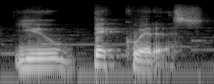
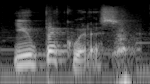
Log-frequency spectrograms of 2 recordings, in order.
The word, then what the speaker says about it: ubiquitous: is ubiquitous and ubiquitous has four syllables that first syllable is is just like you're saying the letter U u BIC with this and the stress is going to be on that second syllable ubiquitous ubiquitous ubiquitous ubiquitous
